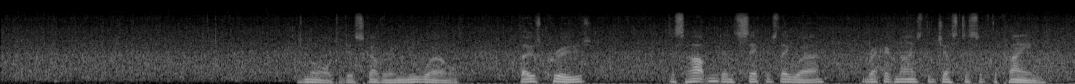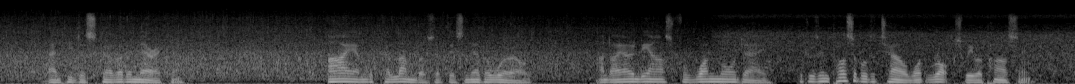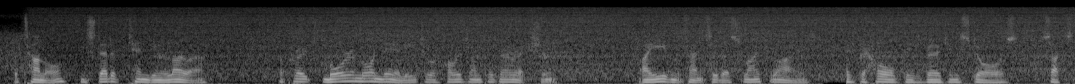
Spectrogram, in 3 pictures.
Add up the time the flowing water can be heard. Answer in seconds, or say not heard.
32 s.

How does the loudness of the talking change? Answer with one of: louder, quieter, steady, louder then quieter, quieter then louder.
steady.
